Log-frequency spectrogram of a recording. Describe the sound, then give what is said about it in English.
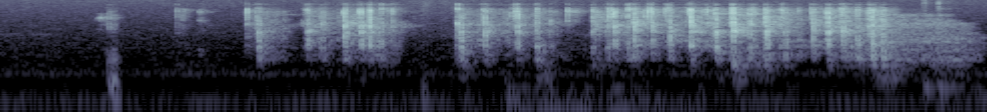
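Rapid, dense computer keyboard typing as someone types "piece of element common" into a field, a flurry of crisp clicks that starts after a brief tap and runs steadily for several seconds with short pauses between bursts. No one speaks. “So I'm typing piece of element common in there, and this is status.”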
